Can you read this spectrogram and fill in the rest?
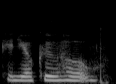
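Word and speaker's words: Kenyoku-ho: it it's called um ken yoko ho oh kenyoku ho okay i believe it's spelled k-e-n-y-o-k-u-h-o thank you you can find some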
